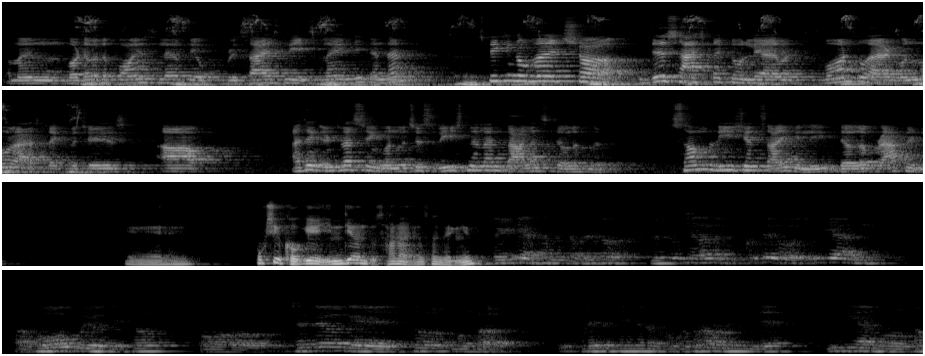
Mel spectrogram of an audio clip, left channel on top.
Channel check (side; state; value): both; different; correlation 0.01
